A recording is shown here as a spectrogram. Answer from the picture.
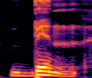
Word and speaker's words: been: diferencia de otros casos la doble e de esta palabra se pronuncia como una i pero corta y explosiva y suena ligeramente como e pero no es e es y corta Ben Ben y usaremos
